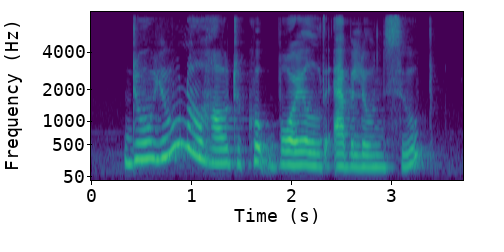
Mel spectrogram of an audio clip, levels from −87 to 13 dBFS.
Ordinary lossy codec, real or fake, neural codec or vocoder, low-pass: none; real; none; 7.2 kHz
